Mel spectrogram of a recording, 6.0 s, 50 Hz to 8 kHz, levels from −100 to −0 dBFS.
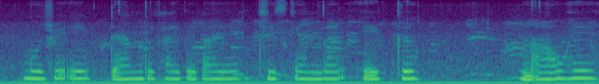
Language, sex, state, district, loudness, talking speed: Hindi, female, Andhra Pradesh, Visakhapatnam, -31 LUFS, 120 wpm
